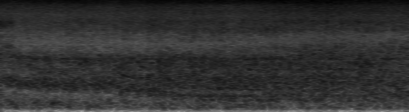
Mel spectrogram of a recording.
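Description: Muddy flash-flood water rushing down a channel after a heavy downpour: a loud, steady rush.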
